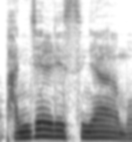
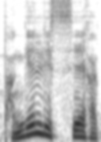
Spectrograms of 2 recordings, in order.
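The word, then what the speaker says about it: Vangelis: 이게 반겔리스냐 반젤리스냐 뭐 부르는 사람에 따라 다른데 그리스 현지 발음으로는 반겔리스에 가깝다고 해요. 그래서 오늘은 반겔리스라고 발음하겠습니다.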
